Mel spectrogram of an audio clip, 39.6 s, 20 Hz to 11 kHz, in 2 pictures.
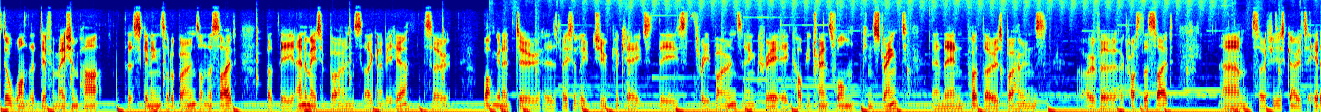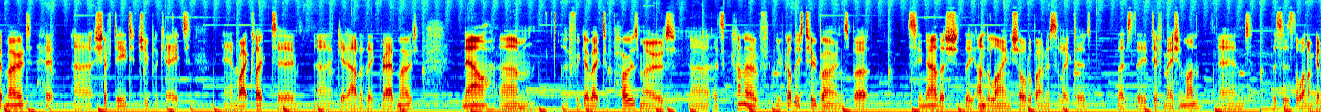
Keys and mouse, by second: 0.3 click, 4.3 click, 6.8 click, 7.3-7.6 shift+middle drag, 8.1 click, 8.6 shift+drag, 9.4 shift+click, 11.8-12.3 shift+middle drag, 17.2-17.5 shift+middle drag, 18.4 Tab, 19.5 shift+d, 26.8 click, 28.0 Tab, 29.7 click, 32.2 click, 37.6 click.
